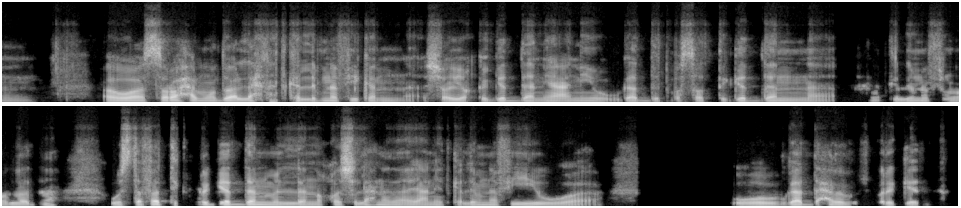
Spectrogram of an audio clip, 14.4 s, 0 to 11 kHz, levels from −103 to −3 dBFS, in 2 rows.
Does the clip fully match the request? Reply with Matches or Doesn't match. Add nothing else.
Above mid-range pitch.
Doesn't match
